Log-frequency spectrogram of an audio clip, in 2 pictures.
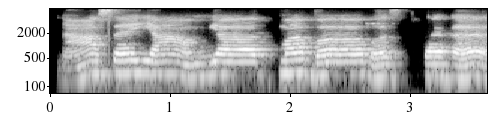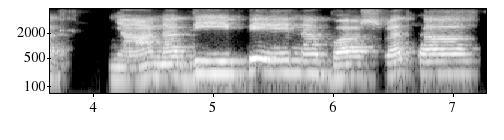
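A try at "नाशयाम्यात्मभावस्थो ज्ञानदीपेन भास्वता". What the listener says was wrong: It is sha, shankara sha, nasaya, nasanu. It is not Saraswati, sir. Then Bhaswata.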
